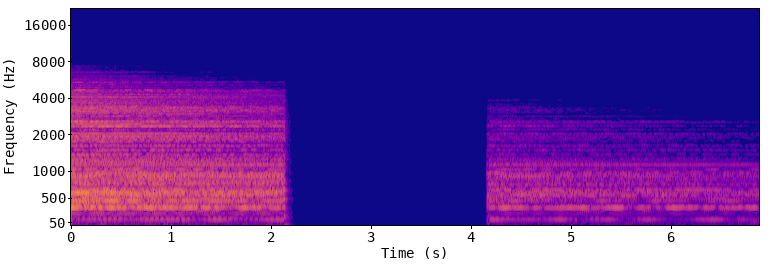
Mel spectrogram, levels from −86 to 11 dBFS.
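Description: From 2.13 to 4.17 s, likely a long network dropout: a brief fading buzz, then 1.9 s of silence, shown as a flat waveform gap, before sound resumes.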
